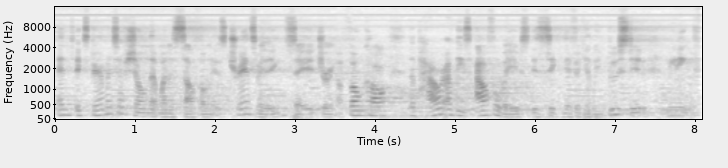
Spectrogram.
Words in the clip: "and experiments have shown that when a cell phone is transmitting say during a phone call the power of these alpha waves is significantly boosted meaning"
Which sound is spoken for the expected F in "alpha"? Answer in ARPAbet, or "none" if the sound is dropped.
F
